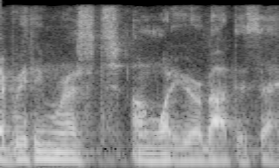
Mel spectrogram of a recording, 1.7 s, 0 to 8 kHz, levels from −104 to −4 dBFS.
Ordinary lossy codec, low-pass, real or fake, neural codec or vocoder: MP3, 64 kbps; 7.2 kHz; real; none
